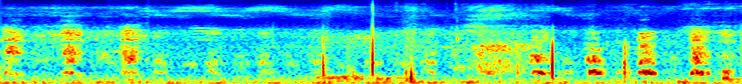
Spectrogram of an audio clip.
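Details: Peter, a Labrador Retriever, on an ordinary day out in the field, breathing in quick rhythmic bursts about three to four times a second, with a few sharp clicks mixed in.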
